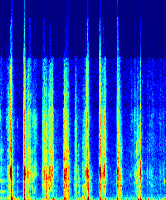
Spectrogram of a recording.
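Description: A deck of tarot cards being shuffled by hand in a series of about ten crisp, papery riffles in a steady rhythm, close and clear with no talking.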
